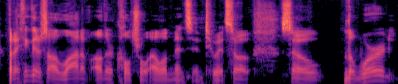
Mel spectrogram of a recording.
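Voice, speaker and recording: Interview guest: American man with a very deep voice and a dry, close sound. Measured and thoughtful, he thinks out loud. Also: lively intonation, no room sound. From United States. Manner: measured, thinks aloud with frequent "uh" and "right?". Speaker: interview guest, martial arts teacher. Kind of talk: reflective conversational explanation.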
